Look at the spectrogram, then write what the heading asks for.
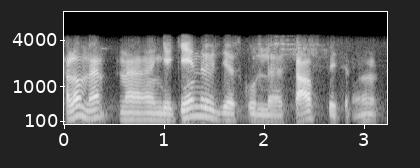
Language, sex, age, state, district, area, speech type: Tamil, male, 18-30, Tamil Nadu, Pudukkottai, rural, conversation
